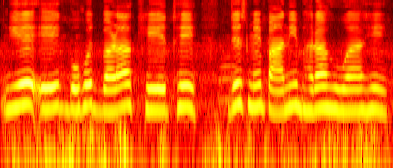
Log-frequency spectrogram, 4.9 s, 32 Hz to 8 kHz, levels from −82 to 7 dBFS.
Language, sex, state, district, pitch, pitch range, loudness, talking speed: Hindi, female, Bihar, Lakhisarai, 225 Hz, 215-245 Hz, -15 LUFS, 135 wpm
